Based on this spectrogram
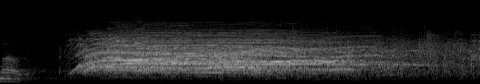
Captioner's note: audience applauding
